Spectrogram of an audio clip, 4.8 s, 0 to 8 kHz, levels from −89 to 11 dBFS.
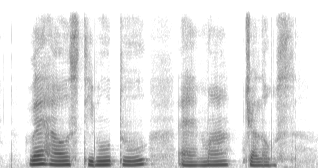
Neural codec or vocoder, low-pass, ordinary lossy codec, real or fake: vocoder, 22.05 kHz, 80 mel bands, Vocos; 7.2 kHz; none; fake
